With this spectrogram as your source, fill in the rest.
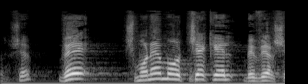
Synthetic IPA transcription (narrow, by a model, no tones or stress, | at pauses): ʃe | ve | ʃmonemoːt̪ʃekelbeveʁʃ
